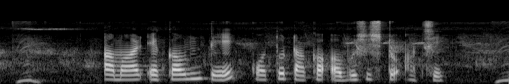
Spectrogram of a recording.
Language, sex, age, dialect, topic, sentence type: Bengali, female, 18-24, Rajbangshi, banking, question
